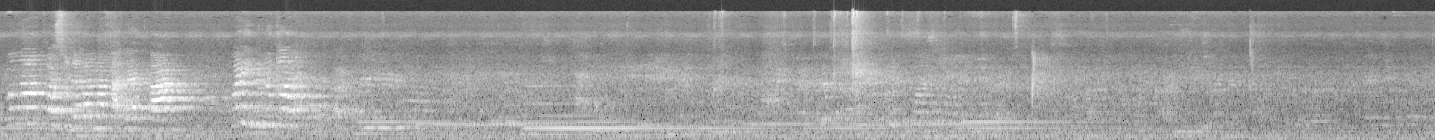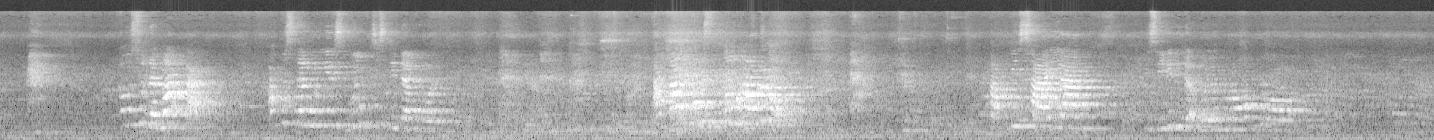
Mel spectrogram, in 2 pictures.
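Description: A woman speaks with feeling on a stage, heard from the audience in a hall.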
